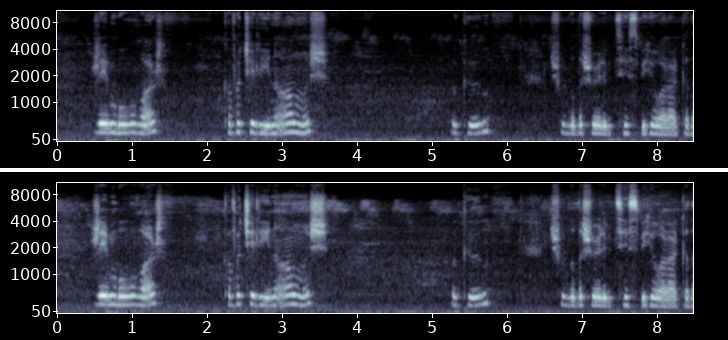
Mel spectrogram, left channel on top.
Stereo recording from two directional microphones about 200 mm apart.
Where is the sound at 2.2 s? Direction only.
20° left (ahead or behind).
